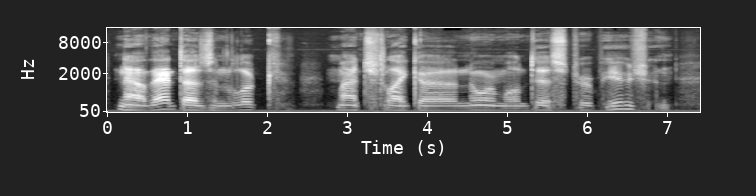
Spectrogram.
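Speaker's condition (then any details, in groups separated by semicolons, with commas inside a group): ALS; abnormally slow voice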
